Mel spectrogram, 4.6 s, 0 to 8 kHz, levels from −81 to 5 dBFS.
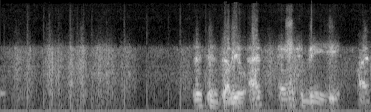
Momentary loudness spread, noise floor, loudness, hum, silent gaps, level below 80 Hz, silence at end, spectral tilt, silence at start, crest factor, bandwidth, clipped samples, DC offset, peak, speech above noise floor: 21 LU; -38 dBFS; -16 LUFS; none; none; -46 dBFS; 0 s; -6 dB/octave; 0 s; 18 dB; 8 kHz; under 0.1%; 0.8%; 0 dBFS; 23 dB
